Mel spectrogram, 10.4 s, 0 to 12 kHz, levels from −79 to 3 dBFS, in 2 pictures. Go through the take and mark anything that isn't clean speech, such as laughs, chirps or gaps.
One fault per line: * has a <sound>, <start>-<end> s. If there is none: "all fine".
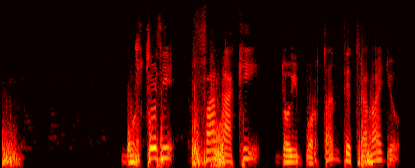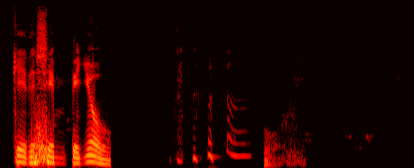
* has a laugh, 7.3-8.4 s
